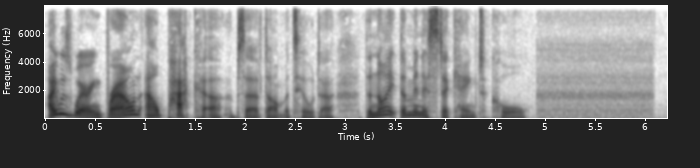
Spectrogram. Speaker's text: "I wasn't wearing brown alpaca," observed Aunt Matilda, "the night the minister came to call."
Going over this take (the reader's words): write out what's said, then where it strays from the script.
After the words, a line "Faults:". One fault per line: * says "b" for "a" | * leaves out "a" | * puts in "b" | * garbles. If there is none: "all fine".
"I was wearing brown alpaca," observed Aunt Matilda, "the night the minister came to call."
Faults:
* says "was" for "wasn't"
